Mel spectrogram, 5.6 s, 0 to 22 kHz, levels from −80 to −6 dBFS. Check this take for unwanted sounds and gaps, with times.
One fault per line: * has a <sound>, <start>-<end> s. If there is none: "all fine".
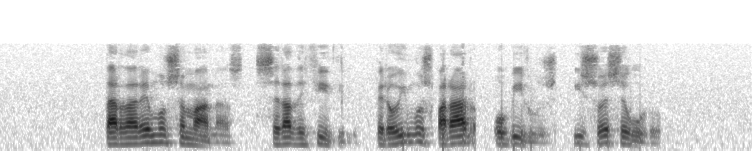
all fine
